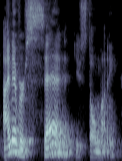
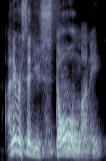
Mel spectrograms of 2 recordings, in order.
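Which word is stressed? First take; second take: said; stole. First: The stress is on the word said. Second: The stress is on the word stole.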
